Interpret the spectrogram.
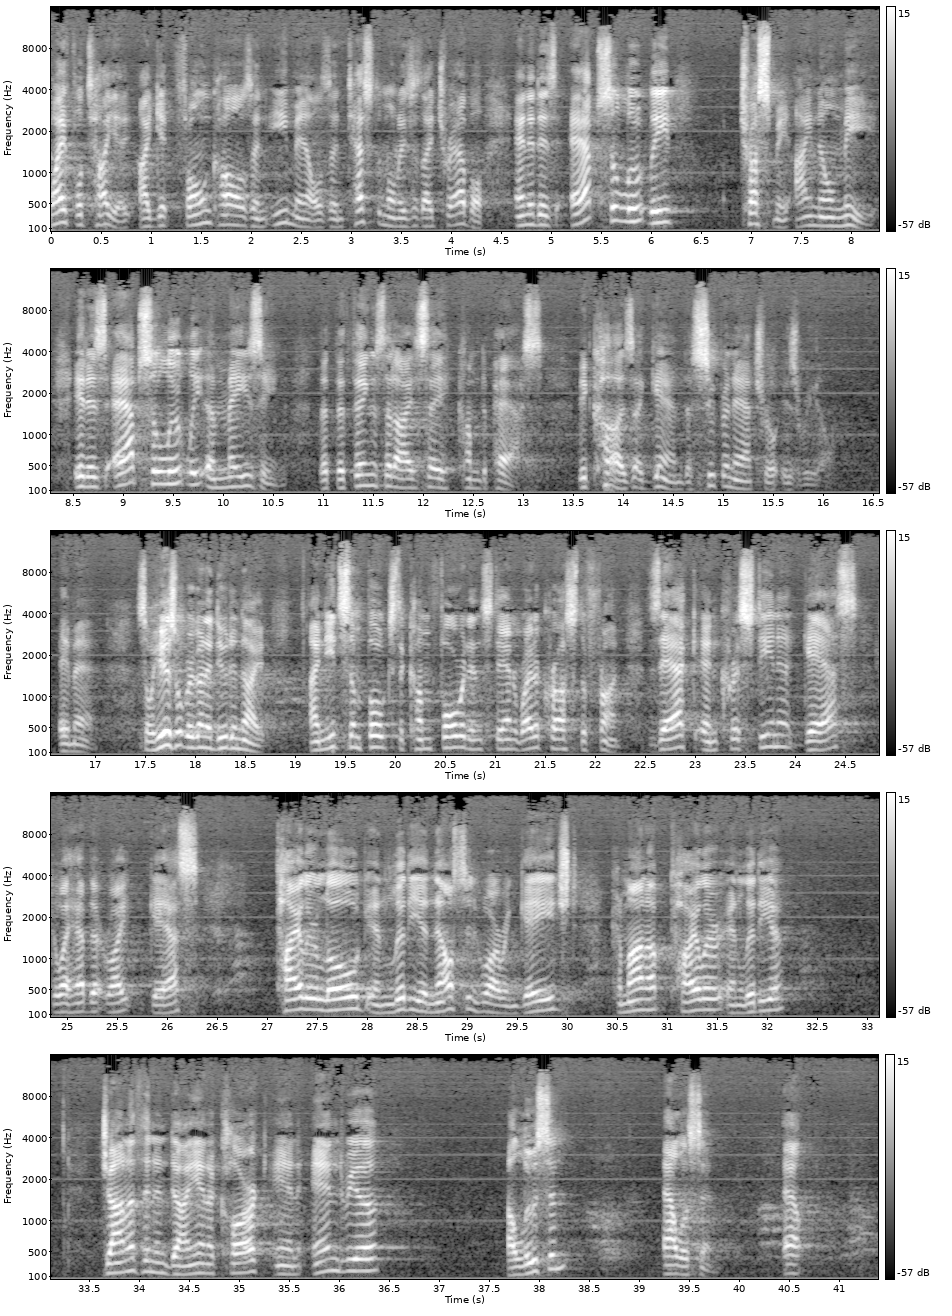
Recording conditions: large echoing room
